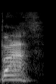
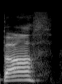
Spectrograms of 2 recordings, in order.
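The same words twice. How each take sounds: First: It is said with a northern English accent. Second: It is said with a southern English accent.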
